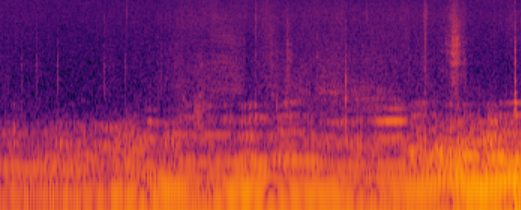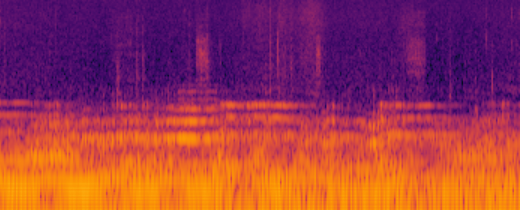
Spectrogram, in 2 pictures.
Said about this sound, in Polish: dźwięk, który w tej komorze się wydobywa, to nic innego jak e, głos Wisły. Artysta skonstruował niesamowity instrument, e, tubę i stalowe struny, które wpuszczał na różnych odcinkach warszawskiej Wisły, wpuszczał w jej nurt w jej, w jej bieg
